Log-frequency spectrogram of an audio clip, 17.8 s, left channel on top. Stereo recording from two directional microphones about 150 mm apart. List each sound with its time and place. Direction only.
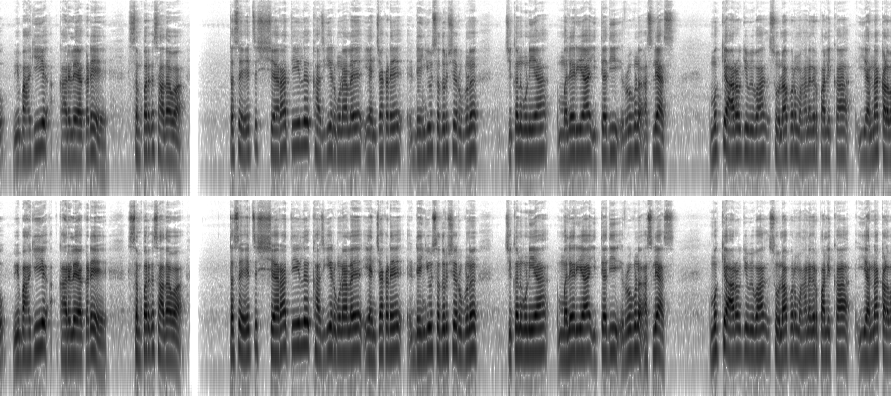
0.0 s speech: 35° right (ahead or behind)
14.4 s speech: 30° right (ahead or behind)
